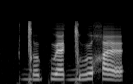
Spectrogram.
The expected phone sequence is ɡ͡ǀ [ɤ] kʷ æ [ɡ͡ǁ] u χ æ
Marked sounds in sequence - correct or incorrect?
correct, incorrect

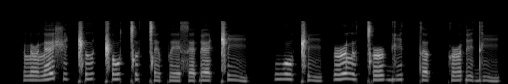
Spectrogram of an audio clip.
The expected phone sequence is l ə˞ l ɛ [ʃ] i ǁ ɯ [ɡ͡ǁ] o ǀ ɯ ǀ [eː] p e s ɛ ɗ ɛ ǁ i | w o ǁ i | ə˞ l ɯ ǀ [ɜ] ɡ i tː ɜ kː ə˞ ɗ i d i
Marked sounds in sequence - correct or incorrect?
correct, incorrect, incorrect, incorrect

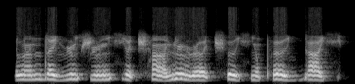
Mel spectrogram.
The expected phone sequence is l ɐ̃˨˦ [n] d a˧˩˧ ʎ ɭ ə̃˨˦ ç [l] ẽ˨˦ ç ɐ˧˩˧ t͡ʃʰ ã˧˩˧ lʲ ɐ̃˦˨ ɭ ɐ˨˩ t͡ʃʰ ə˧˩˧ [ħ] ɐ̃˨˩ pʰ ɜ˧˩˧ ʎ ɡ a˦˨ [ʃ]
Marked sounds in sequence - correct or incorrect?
correct, incorrect, incorrect, incorrect

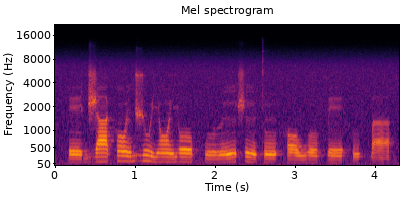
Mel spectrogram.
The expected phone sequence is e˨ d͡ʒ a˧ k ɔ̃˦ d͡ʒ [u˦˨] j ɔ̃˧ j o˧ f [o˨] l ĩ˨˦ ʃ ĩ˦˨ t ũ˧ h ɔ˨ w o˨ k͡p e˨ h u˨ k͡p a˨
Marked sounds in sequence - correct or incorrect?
correct, incorrect

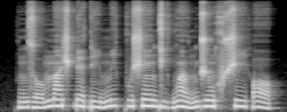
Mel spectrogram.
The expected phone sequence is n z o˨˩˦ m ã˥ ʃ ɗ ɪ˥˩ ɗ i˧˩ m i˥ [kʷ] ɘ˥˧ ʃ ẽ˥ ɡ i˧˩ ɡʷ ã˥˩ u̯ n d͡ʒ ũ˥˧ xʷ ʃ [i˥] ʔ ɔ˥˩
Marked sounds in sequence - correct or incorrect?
correct, incorrect

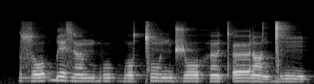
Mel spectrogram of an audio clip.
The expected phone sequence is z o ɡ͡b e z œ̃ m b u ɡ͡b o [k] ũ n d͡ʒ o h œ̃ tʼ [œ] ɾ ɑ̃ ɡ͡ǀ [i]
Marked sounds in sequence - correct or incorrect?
incorrect, correct, incorrect

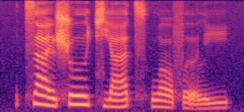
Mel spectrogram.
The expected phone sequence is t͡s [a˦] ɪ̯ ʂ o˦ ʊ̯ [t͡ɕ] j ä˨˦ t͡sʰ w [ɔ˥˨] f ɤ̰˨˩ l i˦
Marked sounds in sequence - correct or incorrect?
incorrect, correct, correct

